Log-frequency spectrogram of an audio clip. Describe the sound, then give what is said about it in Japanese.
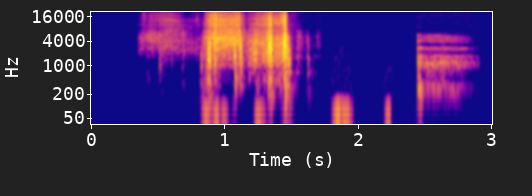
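A sheet of paper received from Lydia is handled: a second of crisp rustling and crinkling, a few soft taps and shuffles, then a brief breathy vocal sound at the end. “ほら、リディアにもらった紙。”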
